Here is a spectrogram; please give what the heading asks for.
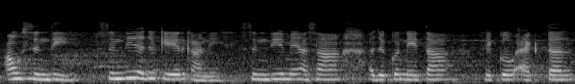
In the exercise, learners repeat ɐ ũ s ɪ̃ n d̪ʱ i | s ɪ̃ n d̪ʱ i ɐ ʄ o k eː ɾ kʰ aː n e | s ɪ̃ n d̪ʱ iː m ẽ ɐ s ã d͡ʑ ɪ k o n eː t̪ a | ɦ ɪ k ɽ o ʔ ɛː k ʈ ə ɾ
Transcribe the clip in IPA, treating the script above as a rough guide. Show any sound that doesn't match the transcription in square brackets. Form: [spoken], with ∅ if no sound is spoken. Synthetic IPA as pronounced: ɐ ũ s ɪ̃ n d̪ʱ i | s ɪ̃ n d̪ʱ i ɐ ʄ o k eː ɾ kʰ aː n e | s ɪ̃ n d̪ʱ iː m ẽ ɐ s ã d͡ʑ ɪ k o n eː t̪ a | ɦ ɪ k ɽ o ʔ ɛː k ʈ ə ɾ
